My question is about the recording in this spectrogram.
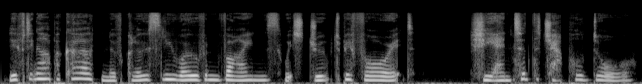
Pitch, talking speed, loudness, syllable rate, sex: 205 Hz, 160 wpm, -19 LUFS, 5.2 syllables/s, female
